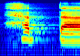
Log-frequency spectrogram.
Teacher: அடுத்தது ஹ ஃபத்தா த ஷத்தா ஹத், த ஃபத்தா அலிஃப் சகைரா த, ஹத்த. இந்த ஹ அப்படிங்கிறது வசத்துல் ஹல்க்கு நடுத்தொண்டை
